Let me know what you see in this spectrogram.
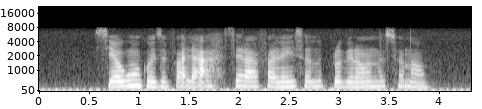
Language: Portuguese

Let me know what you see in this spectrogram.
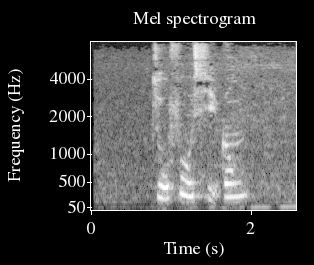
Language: Chinese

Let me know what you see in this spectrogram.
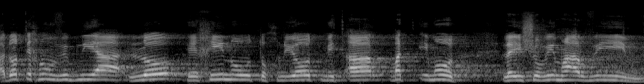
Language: Hebrew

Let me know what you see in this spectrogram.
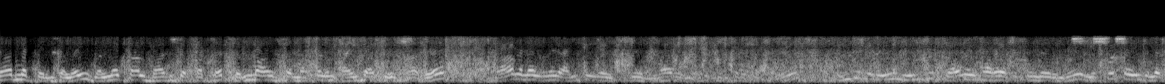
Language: Tamil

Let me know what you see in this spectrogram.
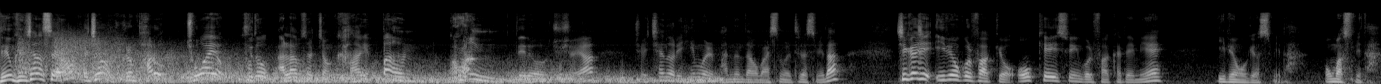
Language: Korean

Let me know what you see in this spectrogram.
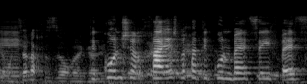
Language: Hebrew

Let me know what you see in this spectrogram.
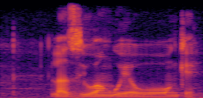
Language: Xhosa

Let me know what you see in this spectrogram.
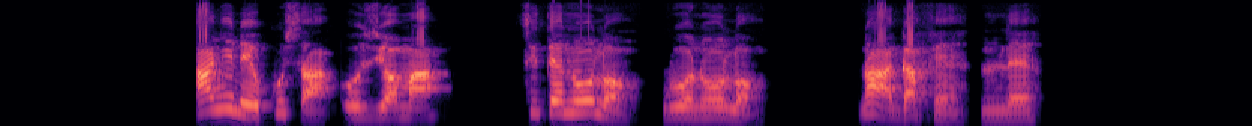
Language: Igbo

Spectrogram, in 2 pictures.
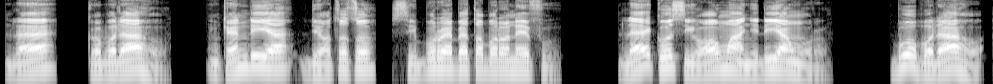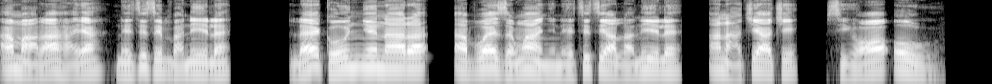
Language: Igbo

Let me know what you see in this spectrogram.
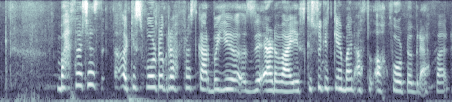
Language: Kashmiri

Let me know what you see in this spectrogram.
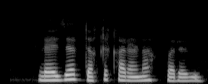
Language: Pashto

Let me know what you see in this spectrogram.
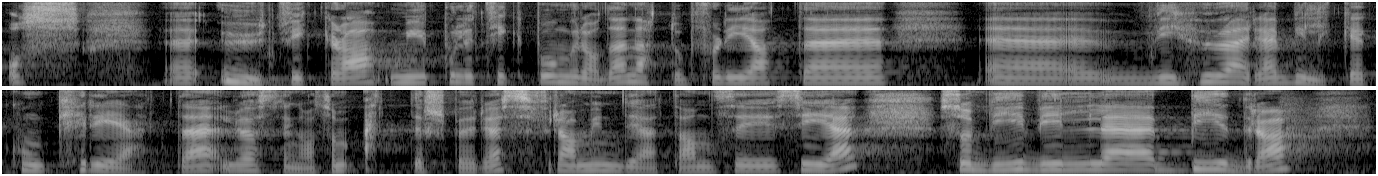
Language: Norwegian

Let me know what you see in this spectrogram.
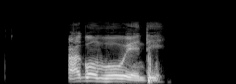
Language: Luo (Kenya and Tanzania)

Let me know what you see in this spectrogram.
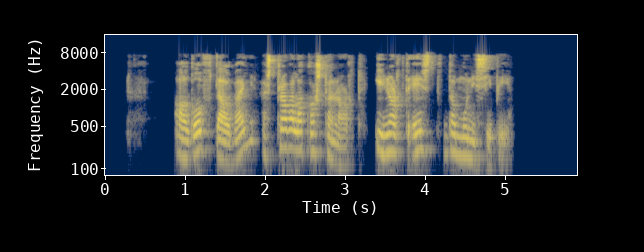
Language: Catalan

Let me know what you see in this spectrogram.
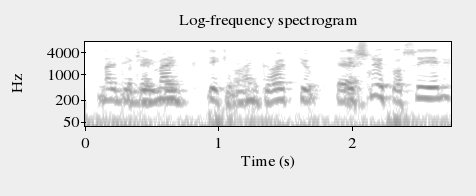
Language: Danish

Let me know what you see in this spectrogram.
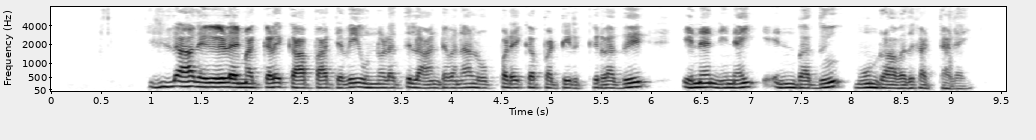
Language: Tamil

